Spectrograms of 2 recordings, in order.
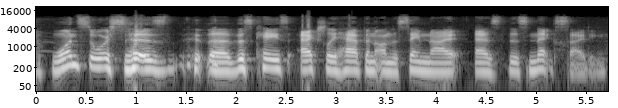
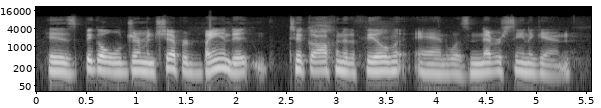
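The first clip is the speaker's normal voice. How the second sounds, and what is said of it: Put-on Texas accent. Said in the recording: “Texas accent came out.”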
